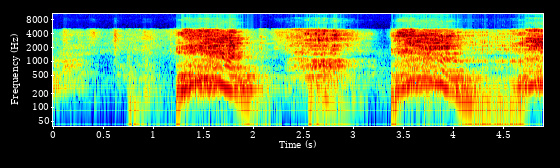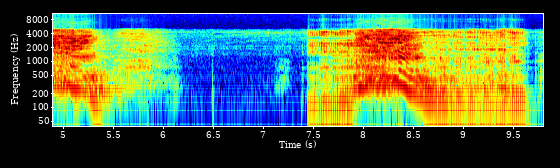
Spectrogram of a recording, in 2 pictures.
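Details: An angry Maltipoo, upset because its owner is holding another dog, gives loud, rough growls in long bursts, each sliding down in pitch like a roar.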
